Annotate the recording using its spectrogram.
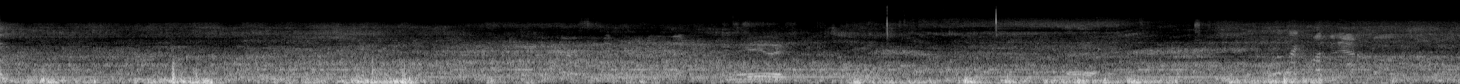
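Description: A boat engine running with a steady hum while wind buffets the microphone in gusts as the boat moves.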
